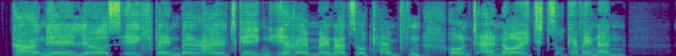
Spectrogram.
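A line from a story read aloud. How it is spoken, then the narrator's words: Thundering voice. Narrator (German): sagte Dumbledore mit donnernder Stimme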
